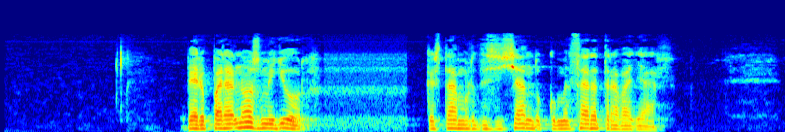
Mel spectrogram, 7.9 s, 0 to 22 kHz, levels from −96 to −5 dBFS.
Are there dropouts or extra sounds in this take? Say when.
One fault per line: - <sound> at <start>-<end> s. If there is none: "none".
none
